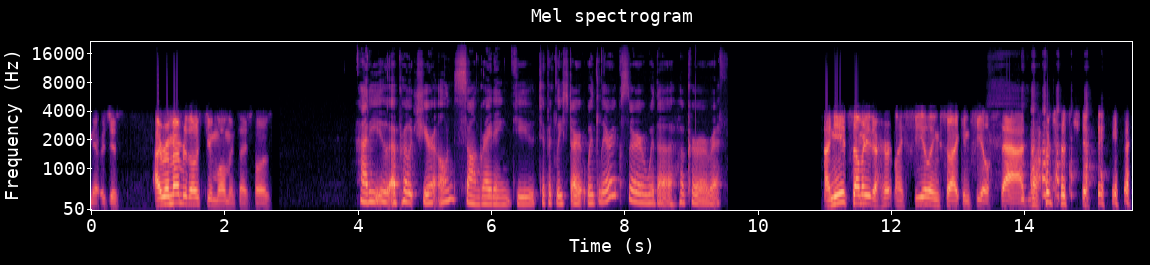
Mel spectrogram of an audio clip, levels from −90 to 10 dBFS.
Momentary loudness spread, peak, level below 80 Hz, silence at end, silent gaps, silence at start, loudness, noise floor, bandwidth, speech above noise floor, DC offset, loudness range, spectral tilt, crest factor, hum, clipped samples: 13 LU; 0 dBFS; -68 dBFS; 0.05 s; none; 0 s; -17 LUFS; under -90 dBFS; 18 kHz; over 73 dB; under 0.1%; 6 LU; -5 dB/octave; 18 dB; none; under 0.1%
